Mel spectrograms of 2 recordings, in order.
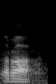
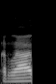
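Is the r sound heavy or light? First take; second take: heavy; light. First: The r is heavy and full. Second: The r is light and flat. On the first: The speaker calls it right. "കനപ്പിക്കണ്ടേ" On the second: The speaker calls it wrong. "നിങ്ങൾ റാ എന്നാ പറയണത്"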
